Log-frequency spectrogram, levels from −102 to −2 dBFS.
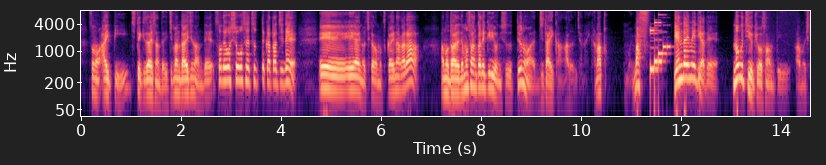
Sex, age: male, 40-59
